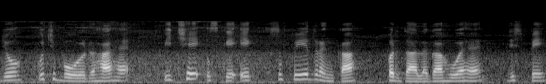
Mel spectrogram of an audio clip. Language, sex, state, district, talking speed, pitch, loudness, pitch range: Hindi, male, Punjab, Pathankot, 175 wpm, 170 Hz, -20 LUFS, 150-200 Hz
